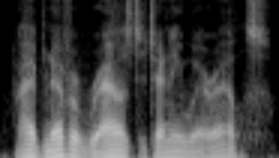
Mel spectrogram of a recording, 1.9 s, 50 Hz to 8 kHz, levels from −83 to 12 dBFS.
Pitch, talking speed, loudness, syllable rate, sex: 95 Hz, 225 wpm, -17 LUFS, 8.0 syllables/s, male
